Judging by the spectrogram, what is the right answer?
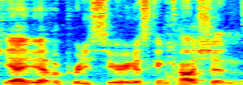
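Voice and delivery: ordinary delivery

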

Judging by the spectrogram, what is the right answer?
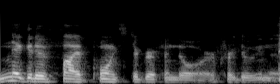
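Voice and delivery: ordinary talk, nothing marked

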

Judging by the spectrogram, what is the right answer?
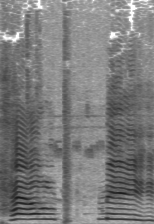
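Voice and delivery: put-on very high, loud, shrill haggard old woman shriek. The game narrator voices a woman calling from a broken window, haggard old woman voice. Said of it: "the haggard old voice of a woman".

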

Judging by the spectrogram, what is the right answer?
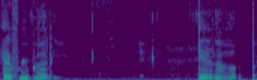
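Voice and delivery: very soft, hushed, whisper-quiet voice. Describing a stepdad who has to be quiet waking everyone; imitating him speaking quietly. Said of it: "he has to be quiet".

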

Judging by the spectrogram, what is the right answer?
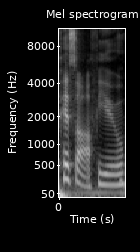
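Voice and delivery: play-acted loud, rude, mean-spirited delivery. Retelling a line from the episode, imitating a mean retort. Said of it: "I said it more meanly than she does".

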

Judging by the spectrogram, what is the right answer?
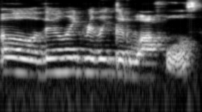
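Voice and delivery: normal talking voice

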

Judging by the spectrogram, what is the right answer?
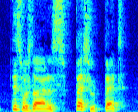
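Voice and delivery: put-on Newcastle Geordie accent. Repeating a story line at a co-reader's request, said like a Geordie. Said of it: "Say it like a Geordie".

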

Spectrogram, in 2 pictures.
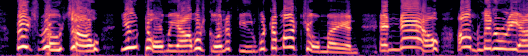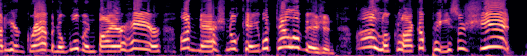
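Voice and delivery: very high, tearful yelling, fighting back tears. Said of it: "'cause he's doing his voice".

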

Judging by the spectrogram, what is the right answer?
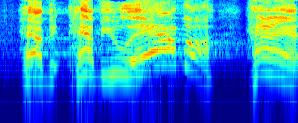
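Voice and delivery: preacher voice. Speaker preaching about hardship to listeners, raised voice. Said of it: "I didn't mean to raise my voice".

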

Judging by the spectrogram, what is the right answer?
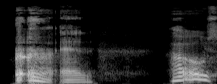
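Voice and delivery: voice cracks very high on "hose". Describing a hose water filter from Walmart, voice cracking. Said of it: "that's my voice cracks".

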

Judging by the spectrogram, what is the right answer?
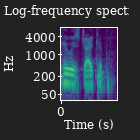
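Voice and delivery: usual speaking voice

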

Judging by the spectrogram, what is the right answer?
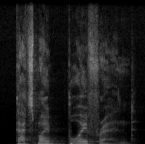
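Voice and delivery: put-on frightened, freaked-out voice. Retelling a woman's shocked reply on seeing her boyfriend: imitating someone freaked out. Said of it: "just looks freaked out and says".

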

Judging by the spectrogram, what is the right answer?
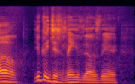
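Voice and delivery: mock casual, nonchalant, laid-back tone. Imitating a roommate who opens the door slowly: imitating nonchalant roommate. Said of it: "he's just so nonchalant".

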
